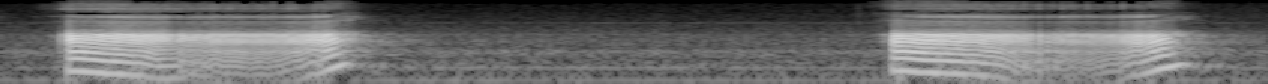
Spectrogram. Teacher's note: Third tone, starts low and then goes up.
